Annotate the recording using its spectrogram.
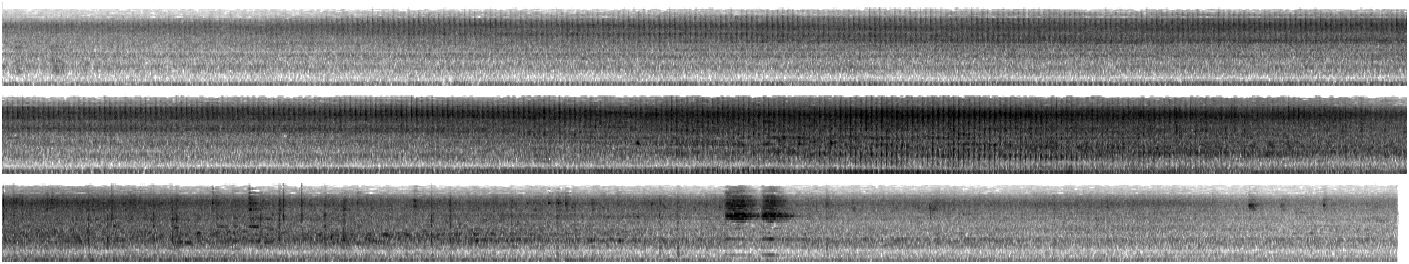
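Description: Miniature railway locomotive hauling its passenger cars past, growing louder to a peak about halfway through, then fading away. Near the end, two short high-pitched horn toots.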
